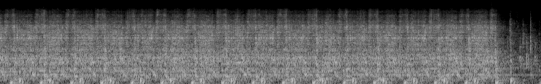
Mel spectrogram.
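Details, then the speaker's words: Cub Cadet XT1 LT46 lawn tractor, just started after an oil and filter change and a new fuel filter: small engine speed hunts unevenly at about three pulses a second instead of holding steady, so the governor needs adjusting. "Okay, as you see it started, but this governor needs to be adjusted."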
